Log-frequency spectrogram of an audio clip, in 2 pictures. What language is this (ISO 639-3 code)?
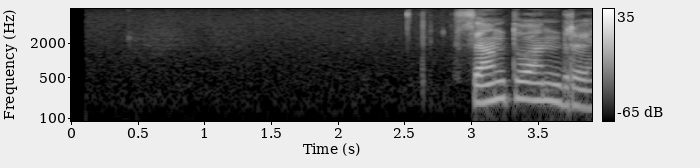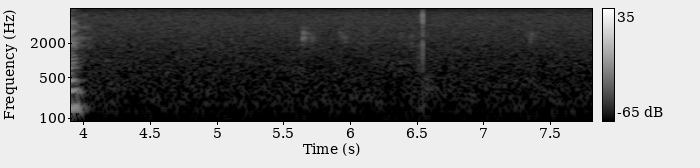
rus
